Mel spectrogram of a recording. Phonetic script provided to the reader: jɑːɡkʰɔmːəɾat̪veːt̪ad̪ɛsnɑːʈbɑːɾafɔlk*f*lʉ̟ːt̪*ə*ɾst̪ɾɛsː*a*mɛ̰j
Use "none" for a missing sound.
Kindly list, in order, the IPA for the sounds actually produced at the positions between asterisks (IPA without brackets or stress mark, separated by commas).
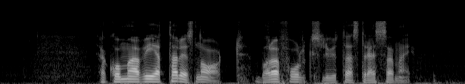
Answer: s, a, a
